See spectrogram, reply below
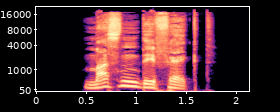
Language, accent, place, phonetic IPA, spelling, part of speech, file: German, Germany, Berlin, [ˈmasn̩deˌfɛkt], Massendefekt, noun, De-Massendefekt.ogg
- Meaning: mass defect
